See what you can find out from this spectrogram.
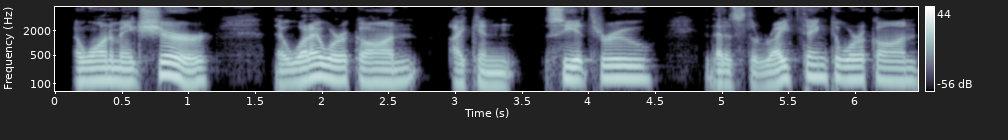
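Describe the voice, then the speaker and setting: A man's normal speaking voice with a Canadian accent, ordinary pitch variation and a moderate pace, in a dry, close sound with no echo. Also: medium pitch for a man, very clean recording, silent background. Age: 60s. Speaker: community leader and youth organization founder. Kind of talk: podcast interview.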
